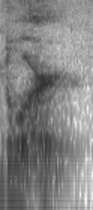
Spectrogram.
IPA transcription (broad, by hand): dɔː(r)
